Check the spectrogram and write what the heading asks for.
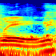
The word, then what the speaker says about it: Hwei: champ name Huey yeah hwei look at him he looks like a Hot Topic Oh you mean got him H pronounced way yeah like do you know the way way like AR the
